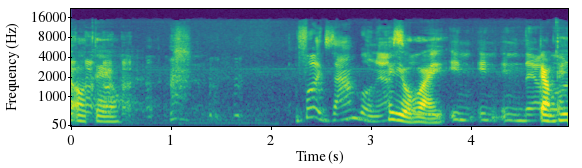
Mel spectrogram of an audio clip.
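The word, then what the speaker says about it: hôtel: Chẳng hạn như trong tiếng Pháp, chúng ta không nói hotel mà nói hotel.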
